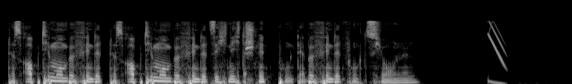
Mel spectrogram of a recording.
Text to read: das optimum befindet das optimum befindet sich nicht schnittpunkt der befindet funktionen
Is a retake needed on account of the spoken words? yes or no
no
